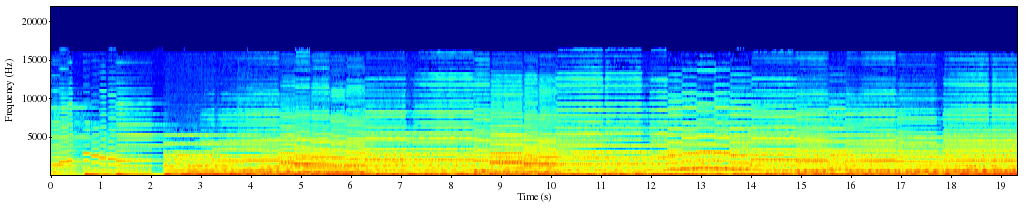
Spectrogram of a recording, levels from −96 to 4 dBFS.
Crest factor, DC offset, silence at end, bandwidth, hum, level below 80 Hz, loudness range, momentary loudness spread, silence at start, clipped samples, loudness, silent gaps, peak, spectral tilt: 14 dB; under 0.1%; 0 s; 13.5 kHz; none; -30 dBFS; 2 LU; 4 LU; 0 s; under 0.1%; -17 LUFS; none; -2 dBFS; -6 dB/octave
